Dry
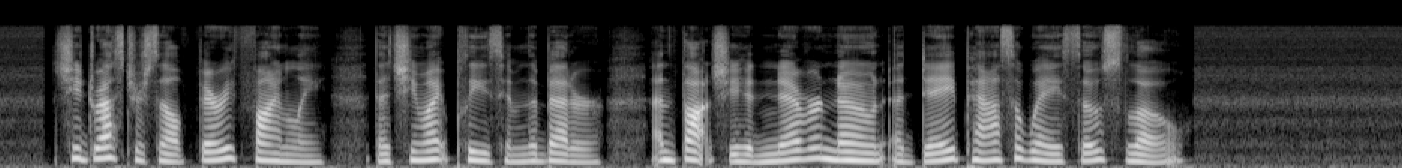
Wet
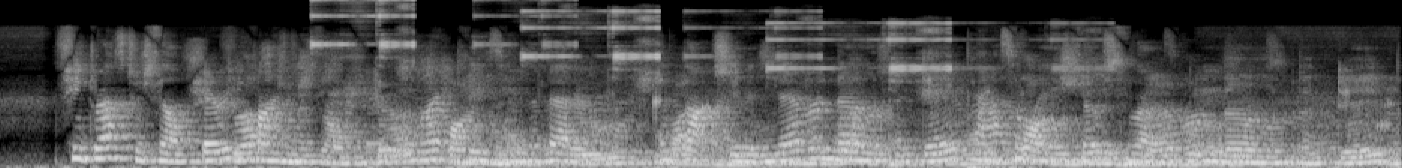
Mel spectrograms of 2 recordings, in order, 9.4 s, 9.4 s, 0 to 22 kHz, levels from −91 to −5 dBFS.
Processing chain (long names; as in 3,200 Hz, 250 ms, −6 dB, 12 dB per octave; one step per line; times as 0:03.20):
convolution reverb RT60 0.60 s, pre-delay 5 ms, DRR 1 dB
0:02.07–0:02.77: bad sample-rate conversion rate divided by 6×, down filtered, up zero stuff
phaser swept by the level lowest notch 600 Hz, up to 2,700 Hz, full sweep at −15 dBFS
delay with pitch and tempo change per echo 707 ms, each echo −5 semitones, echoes 2
downward compressor 4 to 1, threshold −19 dBFS, peak gain reduction 10.5 dB
single-tap delay 1,083 ms −14 dB
level +1.5 dB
